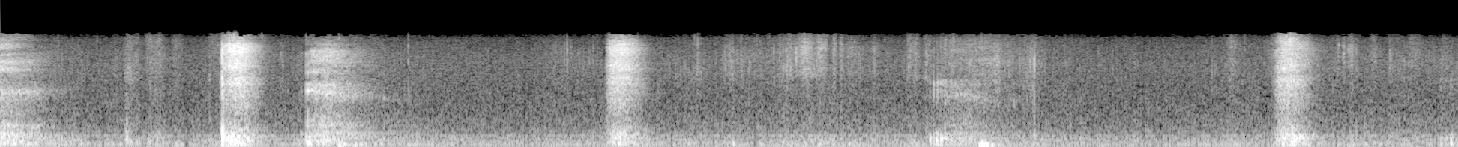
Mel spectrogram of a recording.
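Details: Several short, airy bursts mixed with sniffs, fitting a run of small sneezes; sneezing.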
